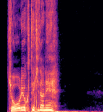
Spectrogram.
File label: man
